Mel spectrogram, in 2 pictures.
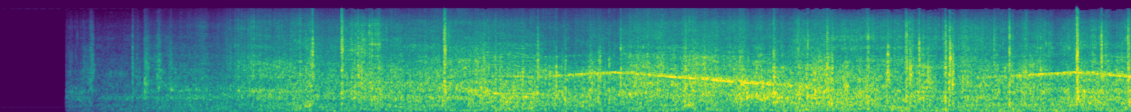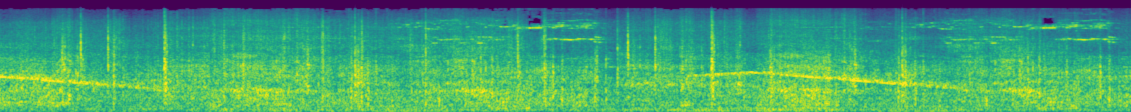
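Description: Busy city street noise fading in over the first few seconds: traffic, with an emergency-vehicle siren wailing in slow rise-and-fall sweeps every few seconds. Sharp knocks and clicks are scattered throughout.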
